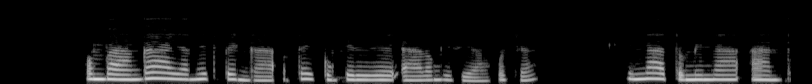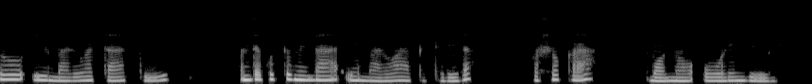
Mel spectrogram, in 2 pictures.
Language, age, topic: Oshiwambo, 25-35, finance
